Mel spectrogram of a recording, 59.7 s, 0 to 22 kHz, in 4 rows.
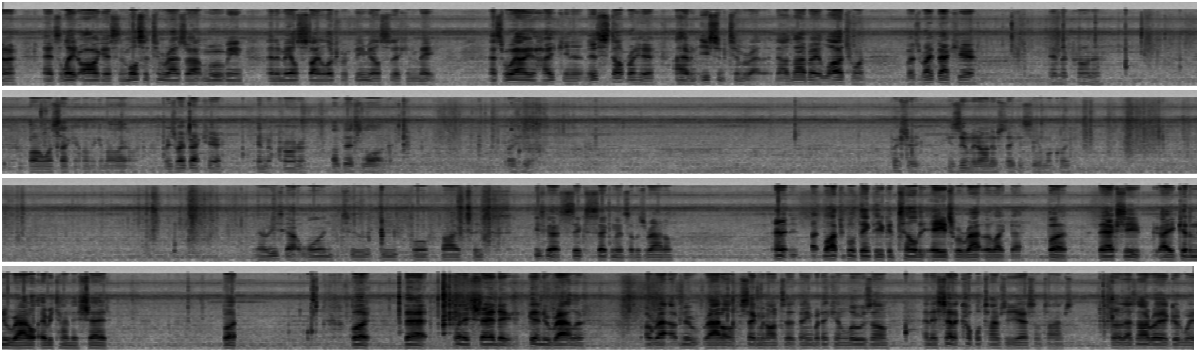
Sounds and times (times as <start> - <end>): Speech: 0.0 - 5.4, 6.1 - 12.2, 13.1 - 13.8, 15.3 - 19.8, 21.2 - 21.7, 26.0 - 28.3, 33.0 - 38.3, 39.5 - 46.2, 47.6 - 47.8, 49.2 - 52.2, 52.8 - 59.7
Outside, rural or natural: 0.0 - 59.7.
